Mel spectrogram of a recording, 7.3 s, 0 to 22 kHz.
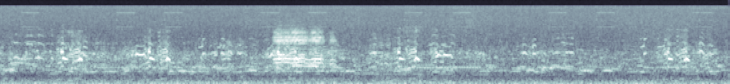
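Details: In the late afternoon and early evening of 7 February 2023, whooper swans in a national park, alongside geese, trumpet continuously: loud bugling honks overlapping from many birds, with a brief louder burst near the middle.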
